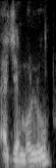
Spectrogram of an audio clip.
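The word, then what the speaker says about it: Acemoğlu: El nuevo institucionalismo a partir de Douglas North, y luego Daron Acemoglu, como acá en México se le dice, Acemoglu, la pronunciación turca es Acemoglu.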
